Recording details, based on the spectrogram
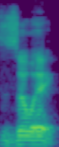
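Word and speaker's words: ζωή: physical life it's Zoe I know in English anyone named that usually is Zoe but in Greek or other pronunciations but in Greek it's Zoe to be physically alive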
